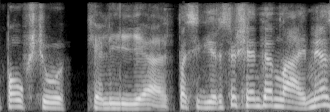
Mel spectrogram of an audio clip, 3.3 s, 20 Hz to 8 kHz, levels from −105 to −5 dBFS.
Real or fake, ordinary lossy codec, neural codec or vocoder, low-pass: real; AAC, 32 kbps; none; 7.2 kHz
